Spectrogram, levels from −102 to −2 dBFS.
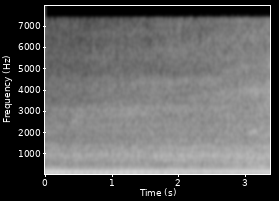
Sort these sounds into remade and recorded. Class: recorded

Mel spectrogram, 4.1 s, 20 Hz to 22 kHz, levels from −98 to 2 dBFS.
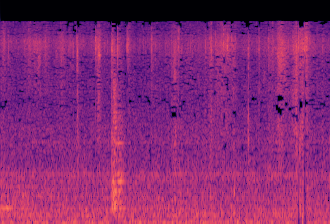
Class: recorded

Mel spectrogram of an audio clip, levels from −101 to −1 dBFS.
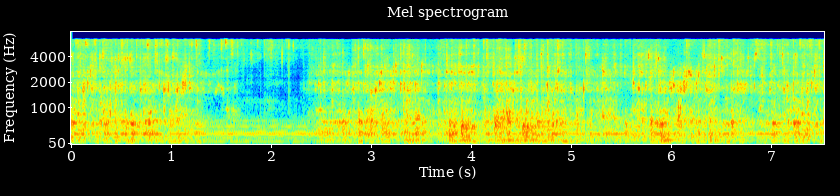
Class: remade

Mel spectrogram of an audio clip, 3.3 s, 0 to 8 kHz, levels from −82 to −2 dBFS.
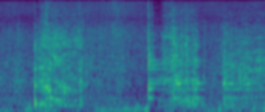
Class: recorded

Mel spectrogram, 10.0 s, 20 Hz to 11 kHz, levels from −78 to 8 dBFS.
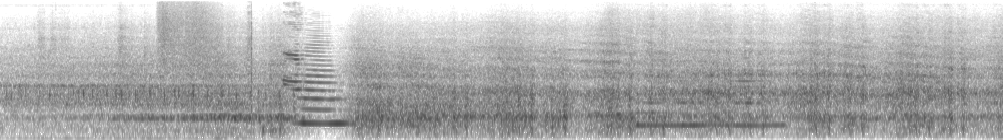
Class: recorded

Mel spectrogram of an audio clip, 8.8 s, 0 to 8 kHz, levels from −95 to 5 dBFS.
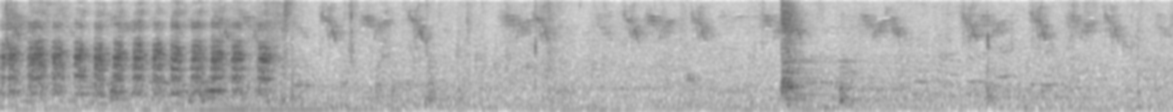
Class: recorded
